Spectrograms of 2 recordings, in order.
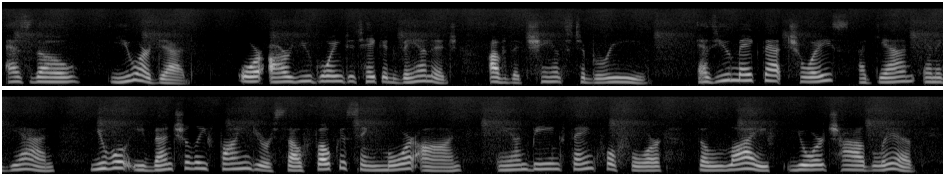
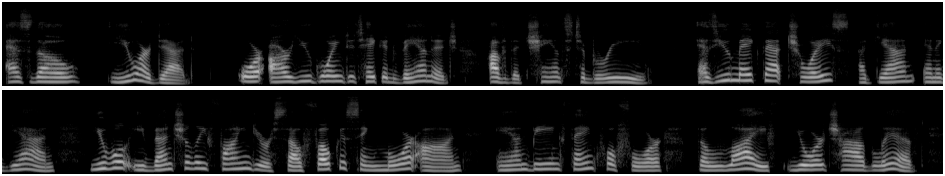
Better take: second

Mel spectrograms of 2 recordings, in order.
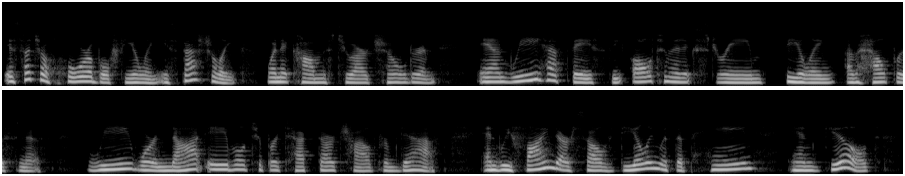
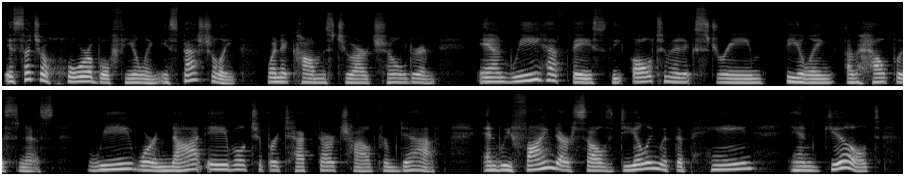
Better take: second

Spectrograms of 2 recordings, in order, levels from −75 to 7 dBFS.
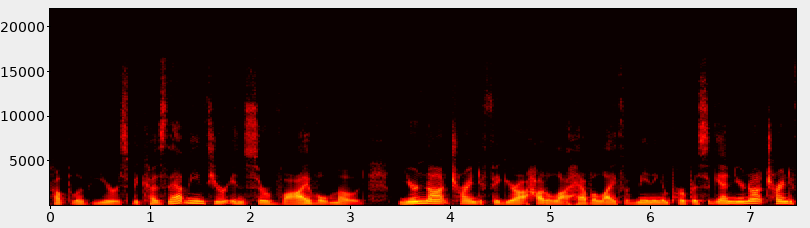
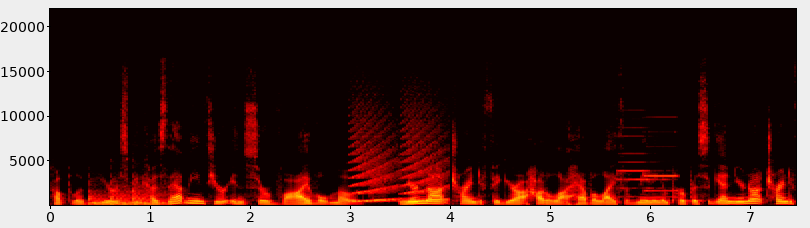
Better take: first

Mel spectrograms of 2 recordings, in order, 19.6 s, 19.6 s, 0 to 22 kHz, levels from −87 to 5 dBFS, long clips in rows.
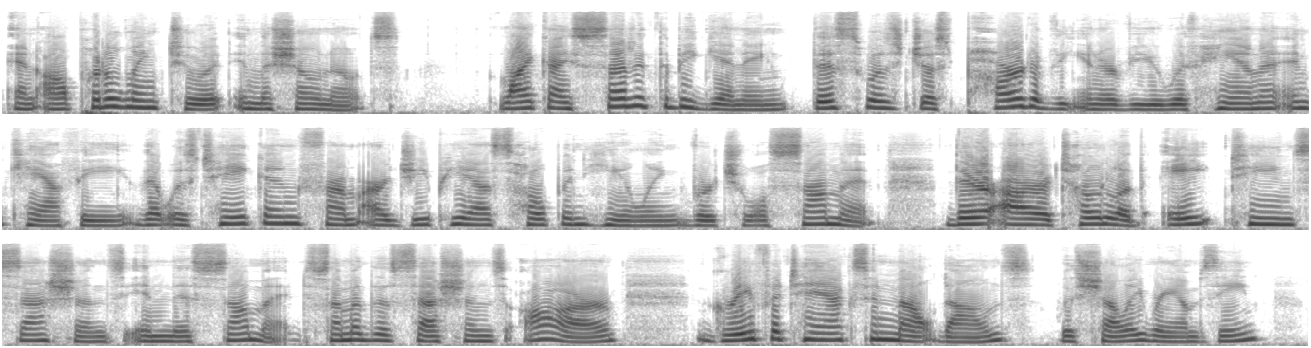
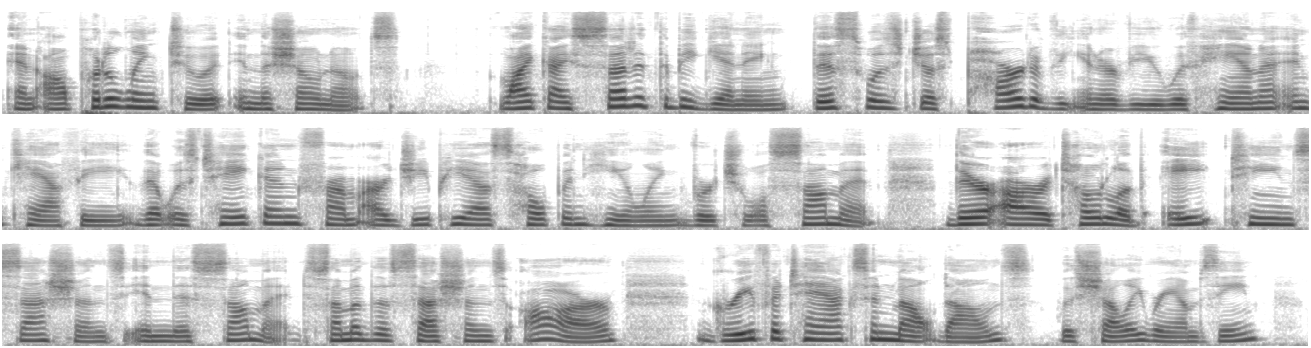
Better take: second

